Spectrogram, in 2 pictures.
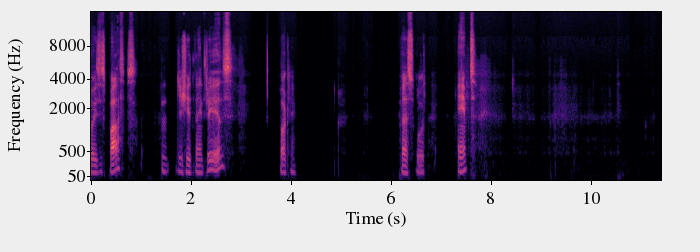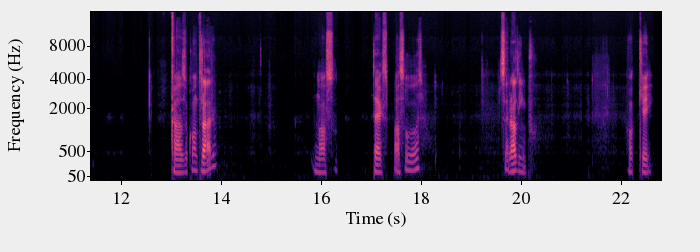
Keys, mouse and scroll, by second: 1.1 Left, 3.0-8.7 typing, 9.6 Right, 11.2 Return, 12.0 Return, 12.6-13.5 typing, 14.7 Return, 15.6-18.3 typing, 17.1 Down, 17.4 Return, 19.5 shift+`, 20.3 Right.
